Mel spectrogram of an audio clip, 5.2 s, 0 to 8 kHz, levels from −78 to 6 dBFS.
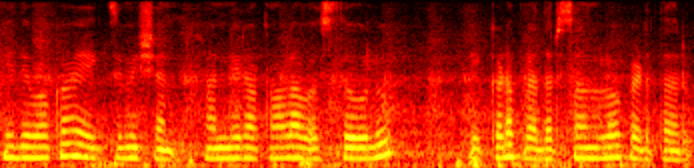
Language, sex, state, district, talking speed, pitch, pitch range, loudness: Telugu, female, Andhra Pradesh, Srikakulam, 105 wpm, 185 Hz, 180-195 Hz, -17 LUFS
